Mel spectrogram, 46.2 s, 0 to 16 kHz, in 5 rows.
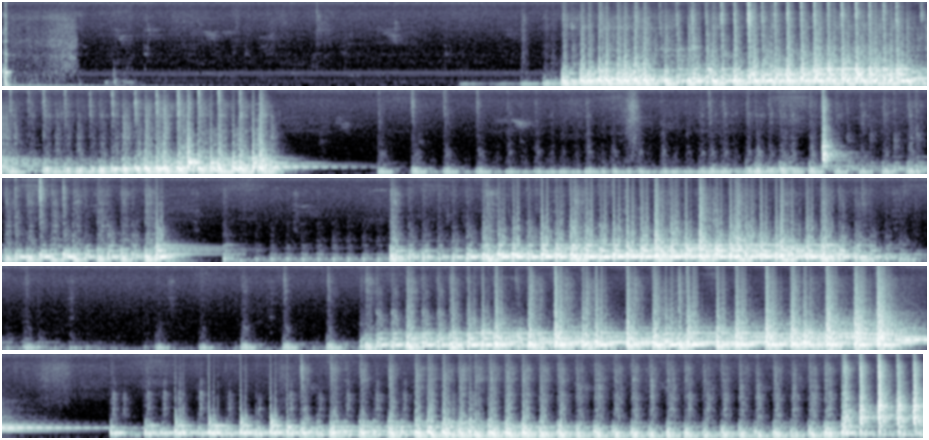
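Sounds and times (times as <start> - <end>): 
crazy drums: 0.0 - 2.1, 4.6 - 46.1.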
